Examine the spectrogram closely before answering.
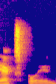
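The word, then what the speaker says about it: χ-blade: I mean the is Kingdom of Hearts the Keyblade which is spelled with the Greek lettered key so it's the X blade essentially was not forged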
